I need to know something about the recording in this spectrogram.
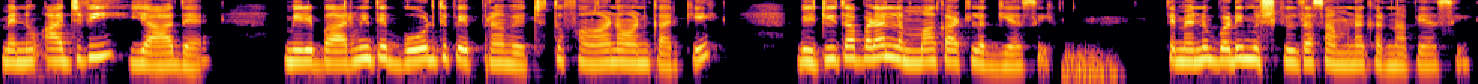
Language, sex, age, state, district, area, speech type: Punjabi, female, 18-30, Punjab, Jalandhar, urban, spontaneous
